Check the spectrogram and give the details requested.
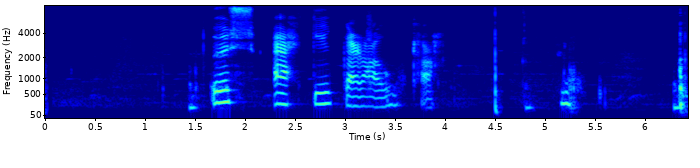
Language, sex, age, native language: Icelandic, male, 6, Icelandic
